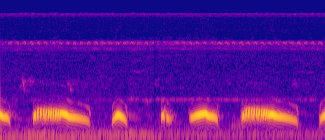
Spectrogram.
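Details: Spotted dove cooing from a lure track meant to attract wild doves. Loud, close, mellow notes: a long downward-sliding coo, a short hoot, then the pattern repeats rapidly with little background.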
